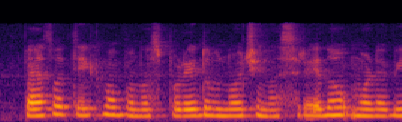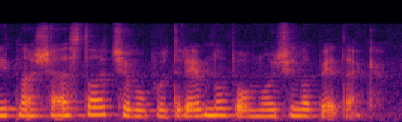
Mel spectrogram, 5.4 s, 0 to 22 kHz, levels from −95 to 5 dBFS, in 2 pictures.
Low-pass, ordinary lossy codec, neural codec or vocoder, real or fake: 9.9 kHz; none; none; real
